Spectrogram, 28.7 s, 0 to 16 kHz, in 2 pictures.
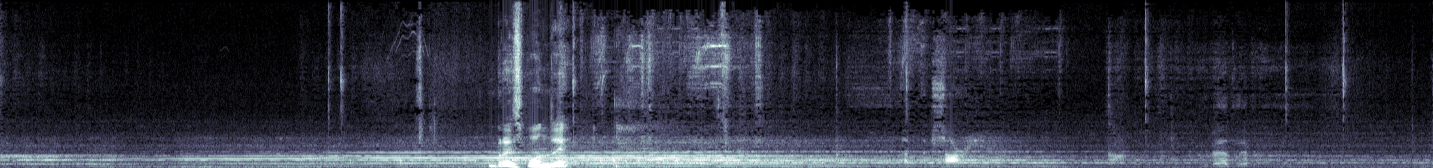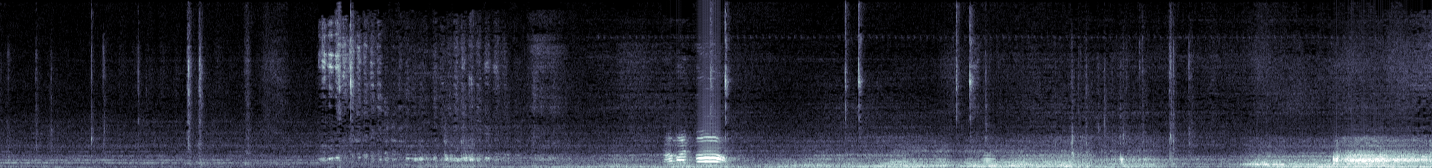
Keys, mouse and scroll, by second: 3.3 click, 5.6 click, 9.1-12.0 drag, 12.3 click, 12.9-14.1 drag, 14.1-15.2 typing, 16.2 Return, 16.9 typing, 17.9 click, 19.4-20.4 typing, 21.7 click, 22.9 click, 23.5 click, 24.1 click, 25.2-28.0 typing.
